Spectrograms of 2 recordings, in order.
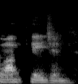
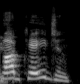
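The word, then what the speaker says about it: Bobcaygeon: mags or Greg's Greg to help with this pronunciation Bob Bob Cajun thank you oh Bob Cajun yes yes yeah so that's where this photo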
